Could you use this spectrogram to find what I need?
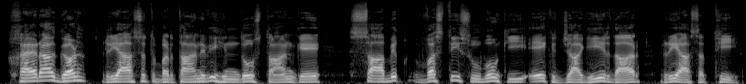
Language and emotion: Urdu, neutral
